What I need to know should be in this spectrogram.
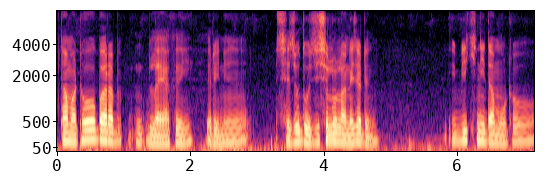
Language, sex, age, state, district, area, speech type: Bodo, male, 18-30, Assam, Baksa, rural, spontaneous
